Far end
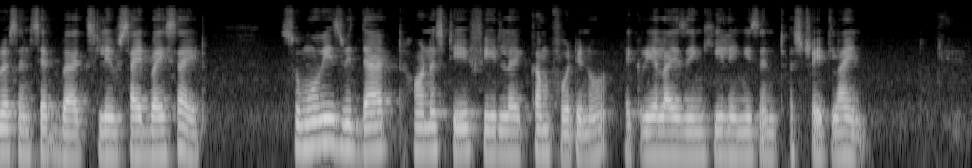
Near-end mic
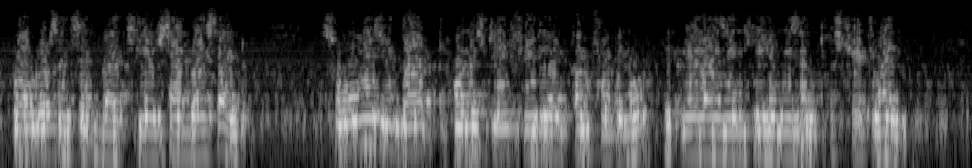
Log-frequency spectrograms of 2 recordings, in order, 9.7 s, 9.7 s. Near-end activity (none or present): none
